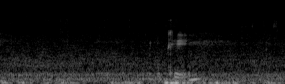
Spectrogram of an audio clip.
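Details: Honey bee swarm, newly caught, humming steadily while frames are shaken to keep the queen off; continuous low drone with a short louder rise of buzzing near the end and faint handling noise.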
